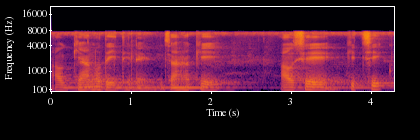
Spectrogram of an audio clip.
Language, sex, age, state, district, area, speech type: Odia, male, 30-45, Odisha, Koraput, urban, spontaneous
